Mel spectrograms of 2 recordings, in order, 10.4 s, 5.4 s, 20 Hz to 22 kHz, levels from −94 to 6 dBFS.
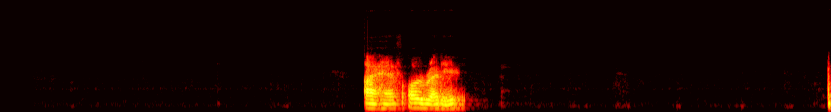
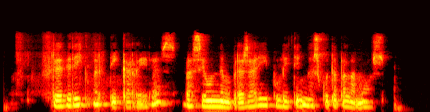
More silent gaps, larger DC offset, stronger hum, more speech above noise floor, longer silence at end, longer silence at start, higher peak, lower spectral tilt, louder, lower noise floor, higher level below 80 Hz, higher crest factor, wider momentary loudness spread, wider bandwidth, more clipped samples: neither; neither; neither; first, 69 dB vs 28 dB; second, 0 s vs 0.45 s; first, 4.55 s vs 0.2 s; about the same, 0 dBFS vs -2 dBFS; first, -10.5 dB/octave vs -5 dB/octave; about the same, -19 LUFS vs -20 LUFS; first, -87 dBFS vs -48 dBFS; second, -74 dBFS vs -56 dBFS; first, 26 dB vs 18 dB; about the same, 8 LU vs 9 LU; second, 3.6 kHz vs 7.8 kHz; neither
